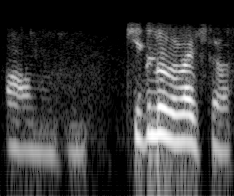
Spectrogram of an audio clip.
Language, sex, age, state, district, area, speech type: Odia, male, 45-60, Odisha, Nabarangpur, rural, conversation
